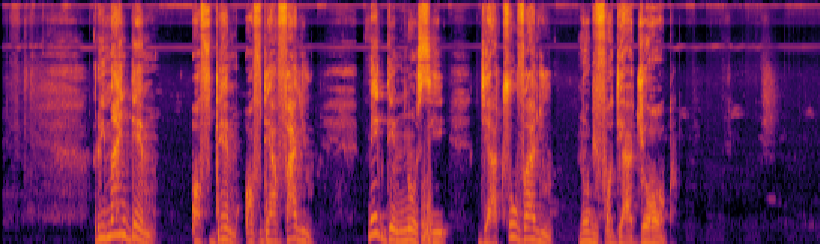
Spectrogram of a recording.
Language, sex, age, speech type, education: Nigerian Pidgin, male, 15-29, spontaneous, tertiary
